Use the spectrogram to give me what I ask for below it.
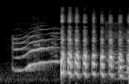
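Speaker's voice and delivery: high, loud squealed "ah"; high-pitched retold scream; mock scream. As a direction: squeal it out, then laugh. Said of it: "sisigaw ako".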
